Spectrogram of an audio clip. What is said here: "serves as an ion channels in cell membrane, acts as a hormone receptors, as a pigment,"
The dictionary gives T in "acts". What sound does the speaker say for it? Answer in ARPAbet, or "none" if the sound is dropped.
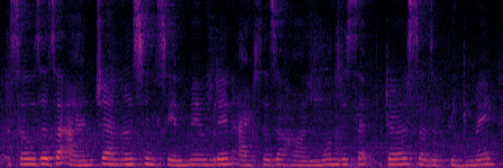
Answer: T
